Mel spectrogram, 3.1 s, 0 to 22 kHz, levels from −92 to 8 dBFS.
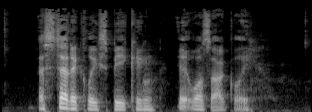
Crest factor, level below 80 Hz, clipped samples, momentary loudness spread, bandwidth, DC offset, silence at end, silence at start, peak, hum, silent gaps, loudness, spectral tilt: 22 dB; -52 dBFS; under 0.1%; 15 LU; 16 kHz; under 0.1%; 0.6 s; 0.4 s; -2 dBFS; none; none; -23 LUFS; -5 dB/octave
